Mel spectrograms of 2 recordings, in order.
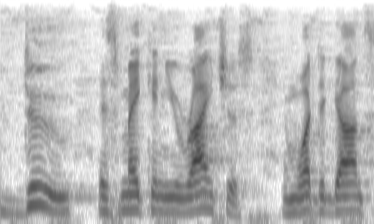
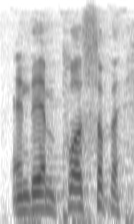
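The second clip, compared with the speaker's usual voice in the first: usual speaking voice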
